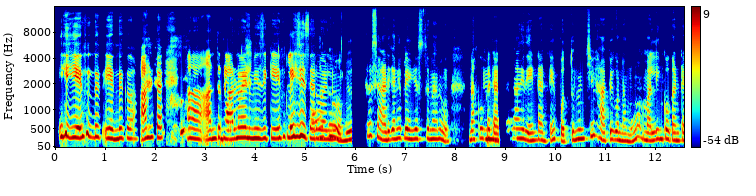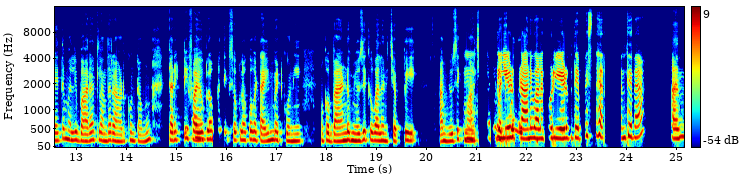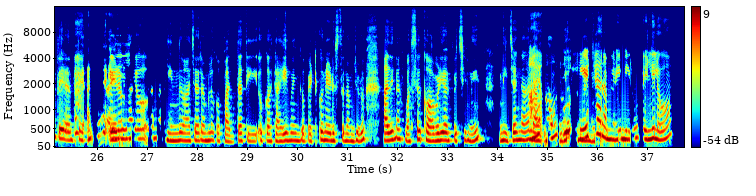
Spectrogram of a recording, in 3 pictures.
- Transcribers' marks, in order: laughing while speaking: "ఎందుకు? ఎందుకు? అంత ఆహ్, అంత దారుణమైన మ్యూజిక్ ఏం ప్లే జేశారు వాళ్ళు?"; chuckle; in English: "మ్యూజిక్"; in English: "ప్లే"; in English: "మ్యూజిక్ సాడ్‌గానే ప్లే"; distorted speech; in English: "హ్యాపీగా"; in English: "కరెక్ట్ ఫైవ్"; in English: "సిక్స్"; in English: "టైమ్"; in English: "బ్యాండ్ మ్యూజిక్"; in English: "మ్యూజిక్"; laughing while speaking: "ఇప్పుడు ఏడుపు రాని వాళ్ళకి కూడా ఏడుపు తెప్పిస్తారు"; giggle; in English: "టైమింగ్"; in English: "కామెడీ"; in English: "వీడియోస్"
- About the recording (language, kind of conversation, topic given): Telugu, podcast, పెళ్లి వేడుకల్లో మీ ఇంటి రివాజులు ఏమిటి?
